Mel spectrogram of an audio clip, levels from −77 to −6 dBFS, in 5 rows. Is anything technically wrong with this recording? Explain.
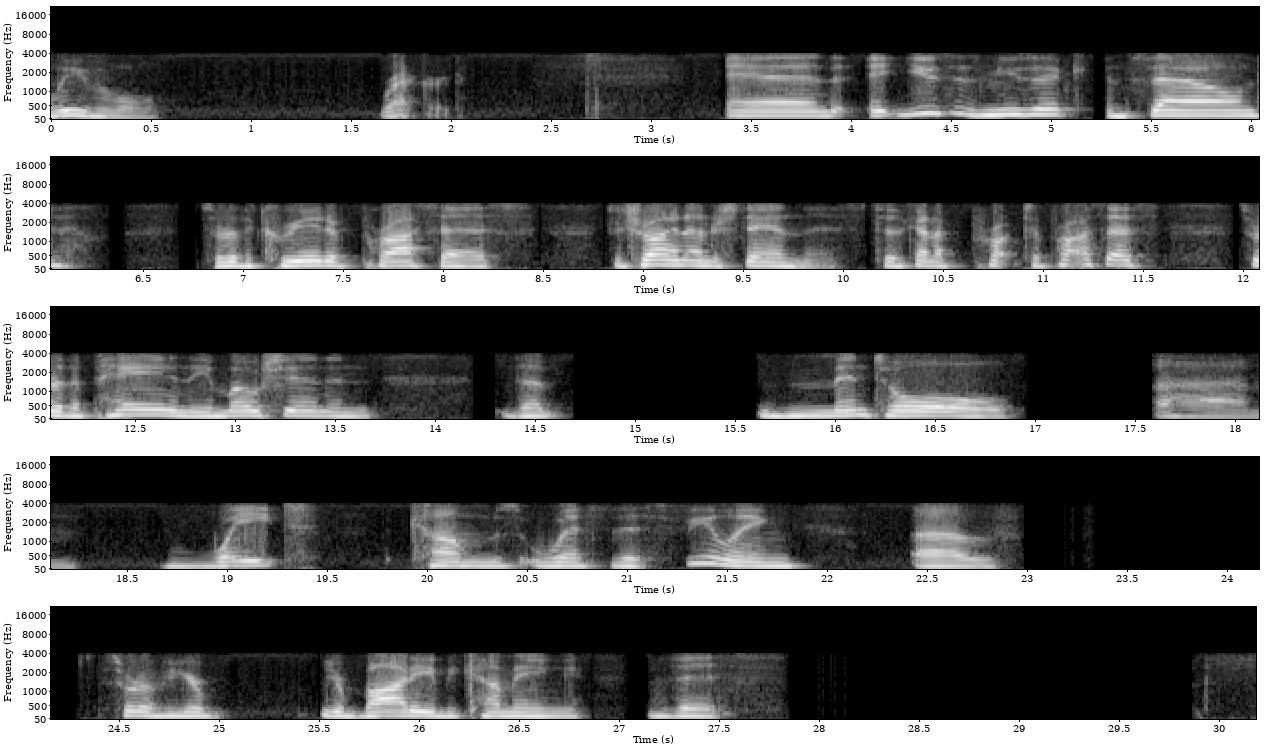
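Yes. Dialogic VOX ADPCM damage runs throughout. Each sample is coded as a 4-bit step from a prediction, and nothing is left above 3.9 kHz, which points to 32 kbps at 8 kHz sampling. The speech sounds narrow and telephone-like, trailed by an audible gritty hiss.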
